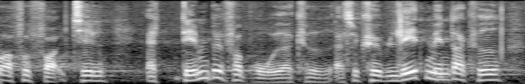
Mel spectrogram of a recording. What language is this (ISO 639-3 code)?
dan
